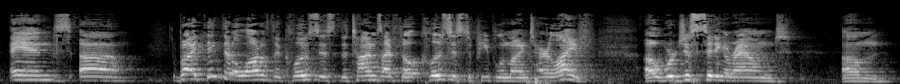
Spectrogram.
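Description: A man's voice: fairly high pitch, bright, forceful tone. A man telling a personal story on stage in a reflective, hesitant way, in an echoey room. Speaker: live storyteller. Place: live show venue.

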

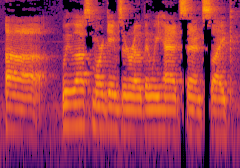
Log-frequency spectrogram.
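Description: A woman with a notably low voice hosts a relaxed podcast chat. She talks freely and laughs easily, recorded in a roomy, echoing space with faint noise behind her. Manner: chatty, quick to laugh. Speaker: podcast host. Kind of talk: casual interview chat.

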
